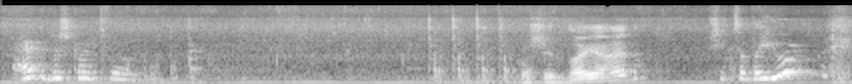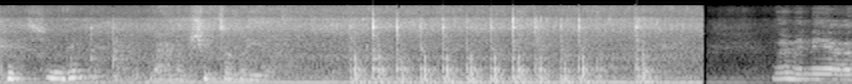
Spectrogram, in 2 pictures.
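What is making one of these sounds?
Oil sizzles in a pot.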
